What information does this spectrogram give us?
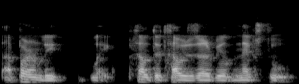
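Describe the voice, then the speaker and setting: A man's voice: fairly low pitch, level tone, unhurried, lo-fi sound. A man co-hosting a podcast, telling a story in a loose, laughing way. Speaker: podcast co-host. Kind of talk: casual storytelling.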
